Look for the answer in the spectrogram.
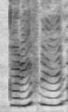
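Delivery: very high, smooth, silky monster voice. Narrator voices the monster Ralph's greeting, in a high, silky voice. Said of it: "he said in a high, silky voice".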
